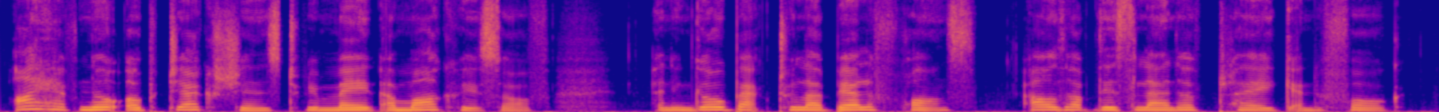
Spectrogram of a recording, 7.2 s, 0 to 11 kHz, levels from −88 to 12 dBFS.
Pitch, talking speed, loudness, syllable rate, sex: 240 Hz, 210 wpm, -18 LUFS, 5.3 syllables/s, female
